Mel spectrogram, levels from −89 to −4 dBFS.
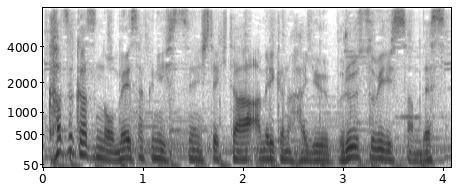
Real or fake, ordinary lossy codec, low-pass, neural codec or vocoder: real; none; none; none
